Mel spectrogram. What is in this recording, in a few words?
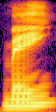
"mei9", Taiwanese syllable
